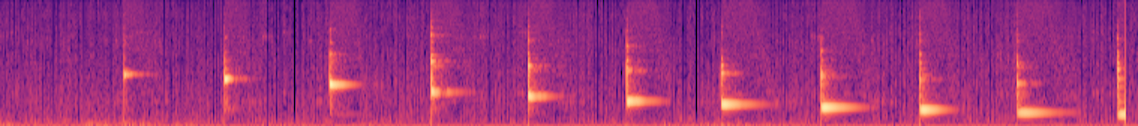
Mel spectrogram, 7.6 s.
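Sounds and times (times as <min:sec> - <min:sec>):
instrumental music: 0:00.8 - 0:07.5.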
